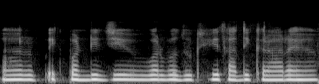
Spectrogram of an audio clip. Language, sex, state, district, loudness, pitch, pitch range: Hindi, female, Bihar, Patna, -14 LUFS, 215 Hz, 215-220 Hz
